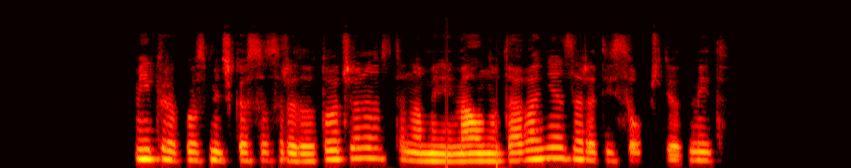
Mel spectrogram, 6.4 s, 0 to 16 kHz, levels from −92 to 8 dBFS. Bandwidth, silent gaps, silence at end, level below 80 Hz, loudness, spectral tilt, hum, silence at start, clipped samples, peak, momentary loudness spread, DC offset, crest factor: 7.6 kHz; 4.83-4.88 s; 1.05 s; -68 dBFS; -30 LUFS; -8 dB/octave; none; 1.05 s; under 0.1%; -14 dBFS; 9 LU; under 0.1%; 18 dB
